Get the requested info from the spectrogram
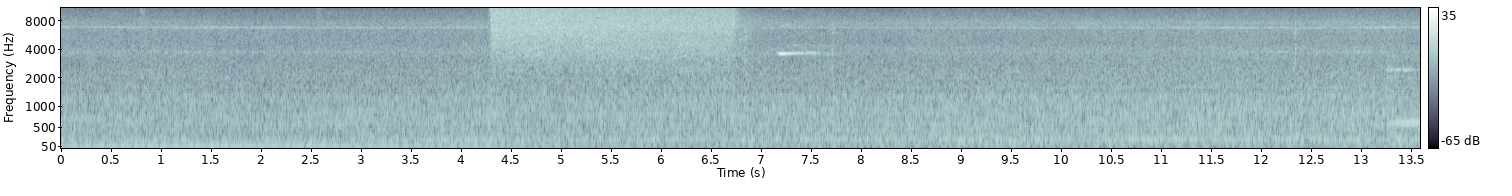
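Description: Diesel train running steadily with a low rumble, and a hiss that starts about four seconds in and cuts off suddenly some two and a half seconds later.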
